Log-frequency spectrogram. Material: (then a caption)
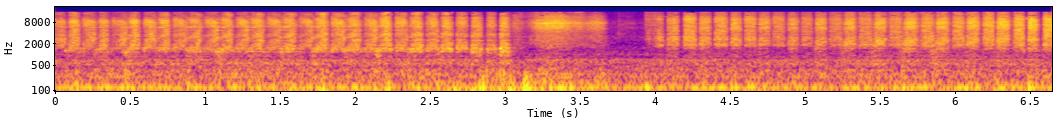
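Paper. A graphite pencil held in the fingers shades a portrait on a sheet of white drawing paper lying flat on a wooden table, making quick back-and-forth scratching strokes. The dry, bright rasping repeats in a steady rhythm, pauses briefly just past the midpoint, then resumes at the same pace.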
